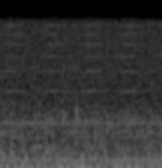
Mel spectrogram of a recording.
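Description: Steady room tone: low microphone hiss with a faint hum, and a couple of faint clicks about a second in.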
